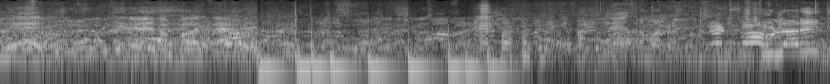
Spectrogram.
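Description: Several voices shouting and talking over one another across a football pitch, with music playing underneath. Its low bass notes pulse between about two and four seconds in.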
